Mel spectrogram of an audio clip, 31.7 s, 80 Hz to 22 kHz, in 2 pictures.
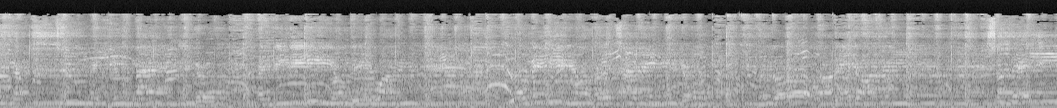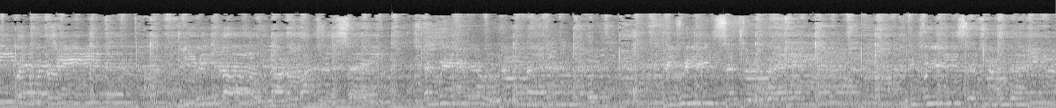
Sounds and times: Inside, large room or hall: 0.0 - 31.6
Music: 0.0 - 31.6
Singing: 0.0 - 31.6.

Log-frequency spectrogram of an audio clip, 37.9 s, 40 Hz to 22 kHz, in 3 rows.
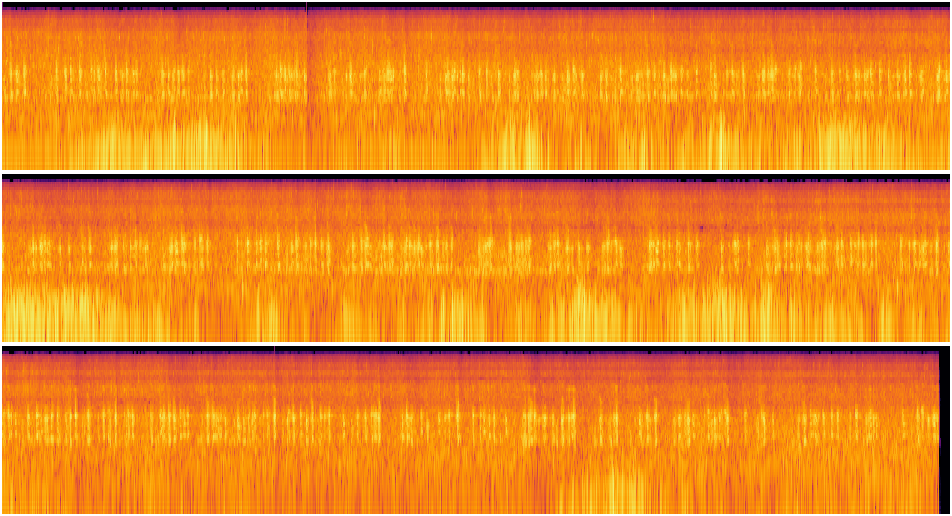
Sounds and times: Frog: 0.0 - 37.8.

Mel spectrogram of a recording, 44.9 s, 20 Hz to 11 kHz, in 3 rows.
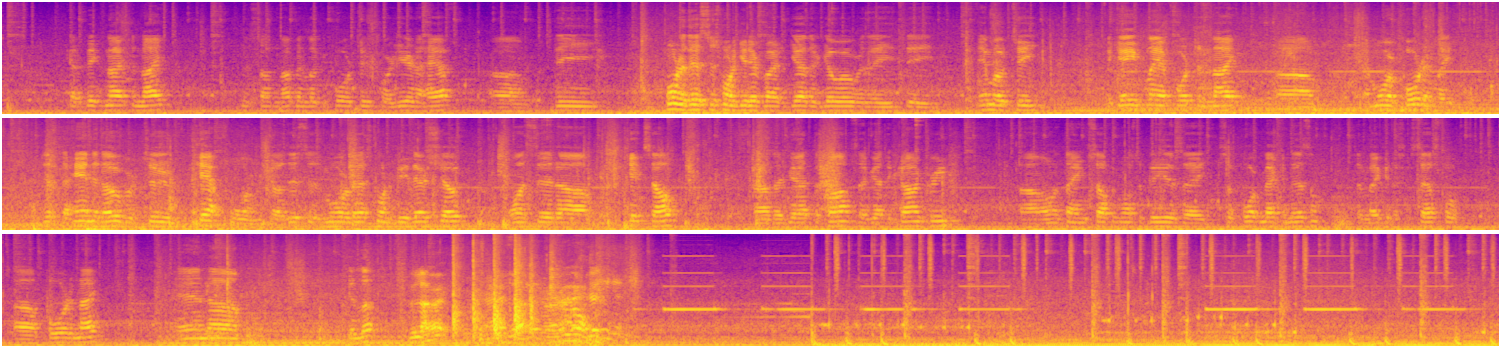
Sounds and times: Music: 0.0 - 34.2, 37.9 - 44.9.

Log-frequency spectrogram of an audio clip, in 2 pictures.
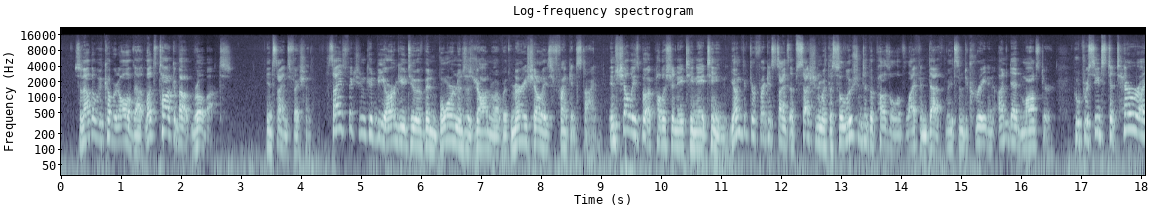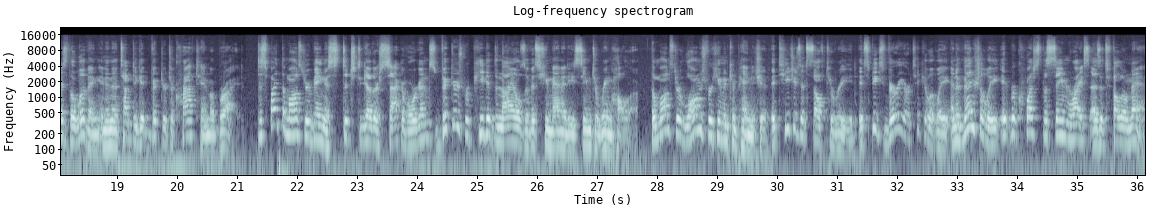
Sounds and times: Speech: 0.2 - 36.1.

